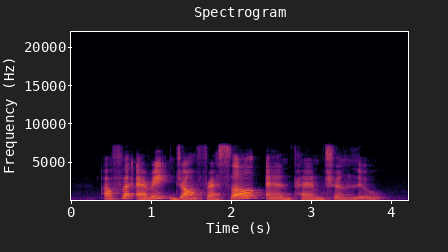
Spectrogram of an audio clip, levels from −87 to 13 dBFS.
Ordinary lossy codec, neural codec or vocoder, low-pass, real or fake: none; none; 7.2 kHz; real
